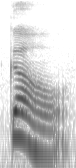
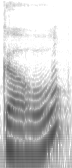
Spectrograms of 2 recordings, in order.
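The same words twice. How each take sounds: First: It is said in an American accent. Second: It is said in a British accent. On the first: "and in American English" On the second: "here's an example word for British English"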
